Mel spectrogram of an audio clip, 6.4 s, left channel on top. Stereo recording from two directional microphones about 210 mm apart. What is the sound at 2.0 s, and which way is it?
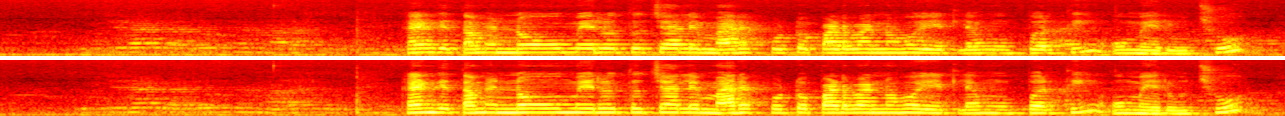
A woman's voice, 40° right (ahead or behind).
